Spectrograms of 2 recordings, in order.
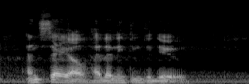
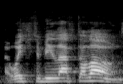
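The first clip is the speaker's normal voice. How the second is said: put-on louder, brisk old miser's refusal; curt Scrooge; 5 semitones higher, 7 dB louder, faster than usual. Old miser brushing off the charity gentlemen, curtly. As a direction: snap it out like a stingy old man.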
